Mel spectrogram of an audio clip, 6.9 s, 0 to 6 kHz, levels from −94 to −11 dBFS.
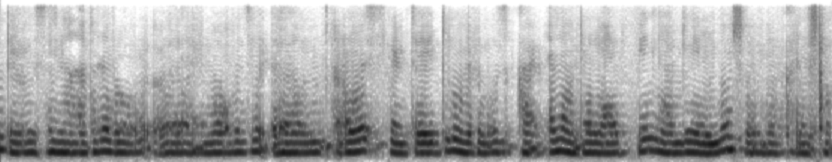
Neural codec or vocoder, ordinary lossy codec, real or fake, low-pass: codec, 16 kHz, 1 kbps, FreqCodec, smaller model; none; fake; 5.4 kHz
